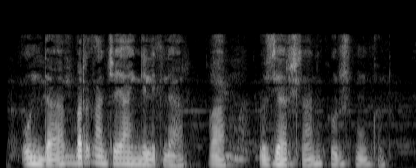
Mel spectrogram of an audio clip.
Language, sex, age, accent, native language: Uzbek, male, 19-29, Farg'ona, Uzbek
